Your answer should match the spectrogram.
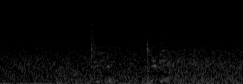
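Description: Near silence: faint room hiss with two soft clicks, about a second in and again half a second later.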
